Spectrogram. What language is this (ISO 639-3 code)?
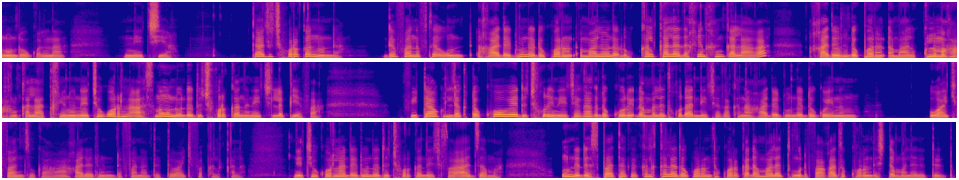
hwo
